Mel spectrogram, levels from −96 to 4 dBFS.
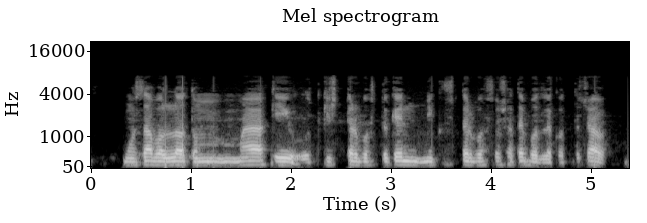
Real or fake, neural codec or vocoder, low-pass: real; none; 7.2 kHz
